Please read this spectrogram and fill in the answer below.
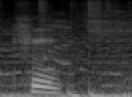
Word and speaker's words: Quay: Thì giờ mới phát hiện ra là không phải đọc là quay mà đọc là The Key.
